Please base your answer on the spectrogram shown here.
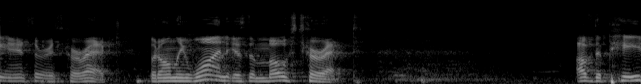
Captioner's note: audience laughing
